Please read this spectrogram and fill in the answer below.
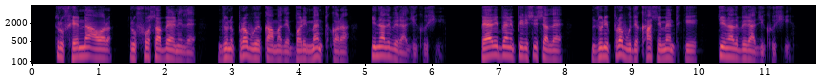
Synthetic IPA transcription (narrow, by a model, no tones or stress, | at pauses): t̪ɾupʰeːnaɔɾ | t̪ɾupʰoːsabɛːɽ̃ilɛ | d͡zʊɽ̃pɾɐbuekaːmãd̪ebɐɽimɛ̃ːnət̪ʰkɔɾa | t̪ɪnãlɛbʱiɾaːd͡zikʰʊʃi | pɛːɾibɛːɽ̃ipɪɾisɪsalɛ | d͡zʊɽ̃ipɾɐbud̪ɛkʰaːsimɛ̃ːnət̪ki | t̪ɪnãlɛbʱiɾaːd͡zikʰʊʃḭ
